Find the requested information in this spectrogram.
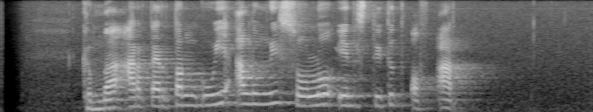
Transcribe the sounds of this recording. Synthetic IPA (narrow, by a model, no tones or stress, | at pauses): ɡ̥ə̤maʔart̪ɛrt̪ɔnkuwiʔalunisoloʔinst̪it̪ut̪ɔfart̪̚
